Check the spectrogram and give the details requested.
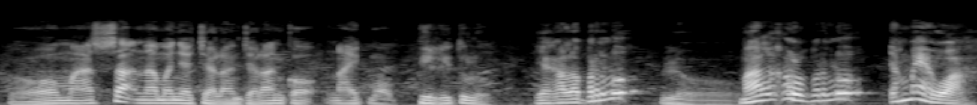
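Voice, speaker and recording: A lively, grumbling, cheeky man. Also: on the low side, normal speed. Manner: complaining, jokey. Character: grumbling, cheeky, reluctant working man in a community group. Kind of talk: comic radio drama dialogue.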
